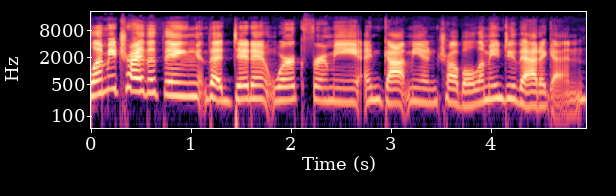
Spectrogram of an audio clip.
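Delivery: ordinary talk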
